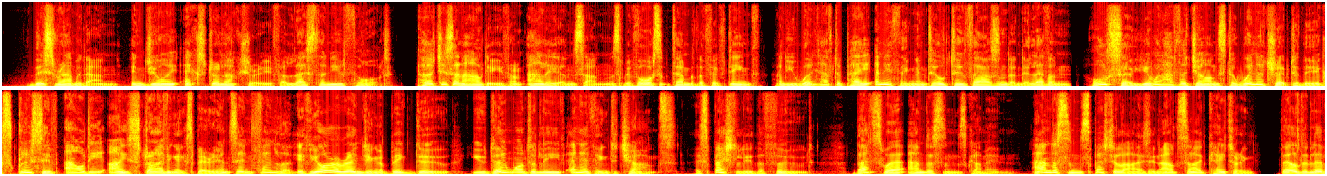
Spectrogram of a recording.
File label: dry voice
